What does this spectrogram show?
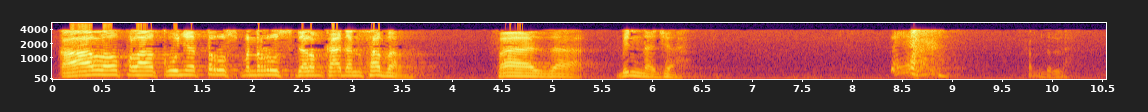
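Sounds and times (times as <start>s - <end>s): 
speech: 0.1s - 3.6s, 4.4s - 6.4s
person sneezing: 8.4s - 9.2s.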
